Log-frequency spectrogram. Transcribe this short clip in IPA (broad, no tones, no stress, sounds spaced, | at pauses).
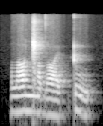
ðˤ a ŋ͡ǁ ə dˤ ɛ | ʈ u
